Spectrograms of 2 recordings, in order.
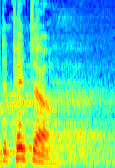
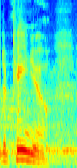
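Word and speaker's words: DePinho: Cancer Institute and Dr Jeffrey slow and Ron depinto or excuse me Ron Ron Ron depino I've been talking around for a long time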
